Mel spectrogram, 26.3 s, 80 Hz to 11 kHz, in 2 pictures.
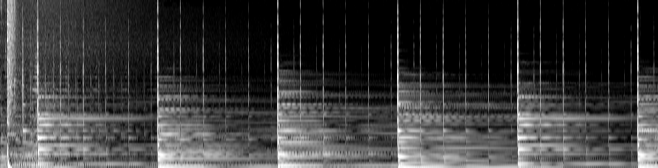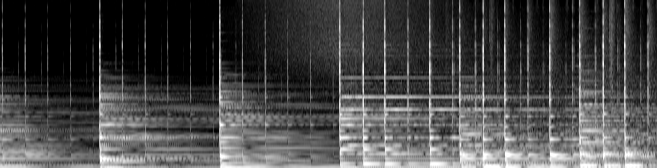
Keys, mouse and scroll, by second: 0.5 click, 1.7 click, 2.6 shift+click, 3.5 click, 4.5 click, 5.4 click, 5.5 click, 5.9 5, 6.5 click, 6.6 click, 6.7 5, 7.7 click, 9.7 click, 13.9 click, 14.9 click, 16.7 alt+middle click, 18.1 click, 19.3 click, 21.7 click, 22.4 click, 23.3 click, 24.3 click, 24.4 click, 25.2 typing.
